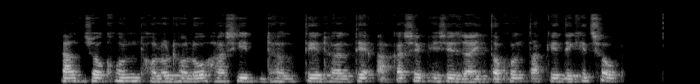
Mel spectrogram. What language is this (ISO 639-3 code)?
ben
